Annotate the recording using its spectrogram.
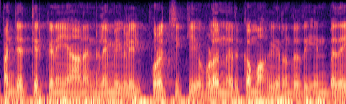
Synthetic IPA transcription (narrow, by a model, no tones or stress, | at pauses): pɐɲd͡ʒɐt̪ːɪrkɪɳɐjaːnɐnɪlɐɪmɐɪɣɐɭɪlpʊrɐʈt͡ʃːɪkːɯɛʋːɐɭɐʋɯnɛɾɯkːɐmaːɣɐɪɾɯnd̪ɐðɯɛnbɐðɐɪ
